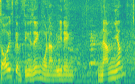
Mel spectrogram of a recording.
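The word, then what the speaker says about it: 냉면: It's always confusing when I'm eating namnyang. How do you say it? Naengmyeon? Naengmyeon, which is cold noodles, because when I hear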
